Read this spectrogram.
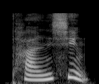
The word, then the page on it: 弹性: tán xìng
